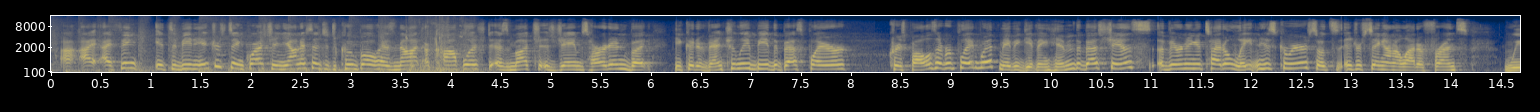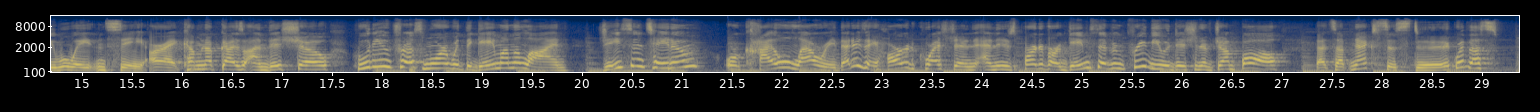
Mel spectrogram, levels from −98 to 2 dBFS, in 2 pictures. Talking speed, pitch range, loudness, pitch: 225 wpm, 230-310 Hz, -20 LUFS, 265 Hz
